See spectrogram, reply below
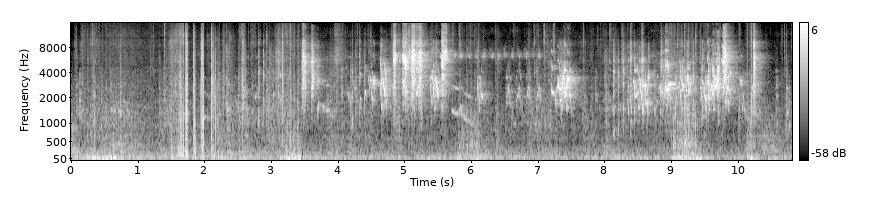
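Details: New budgerigars giving mixed scratchy chirps, squeaks and squawks in irregular bursts, with a thin whistled note midway, after a noisy opening with rustling and knocks.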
